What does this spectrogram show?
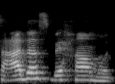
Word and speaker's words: Adas bi Hamod: It's adas behamod in Arabic. Adas behamod. Okay. Adas for lentil, hamod for citrus.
